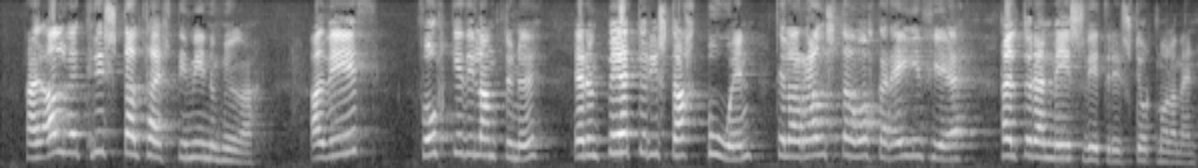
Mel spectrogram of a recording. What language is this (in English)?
Icelandic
